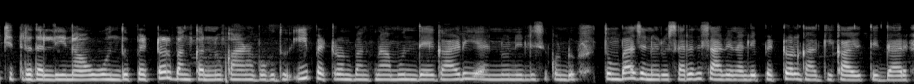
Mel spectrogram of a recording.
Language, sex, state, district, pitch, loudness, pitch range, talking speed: Kannada, female, Karnataka, Bijapur, 225 Hz, -16 LUFS, 220-240 Hz, 145 wpm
